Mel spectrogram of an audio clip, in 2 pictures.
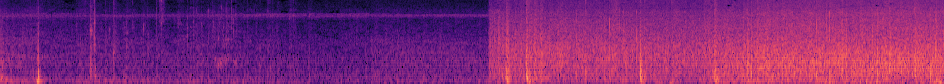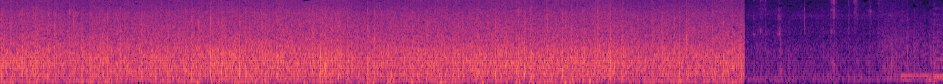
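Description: A few faint clicks at first. About five seconds in, heavy rain starts abruptly and pours steadily for about twelve seconds, then cuts off near the end, leaving quiet with faint ticks.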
